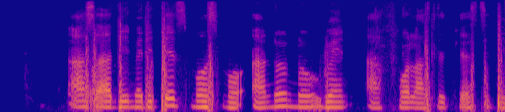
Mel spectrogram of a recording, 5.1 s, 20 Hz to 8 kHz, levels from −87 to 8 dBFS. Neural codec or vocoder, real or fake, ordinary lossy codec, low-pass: none; real; none; none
